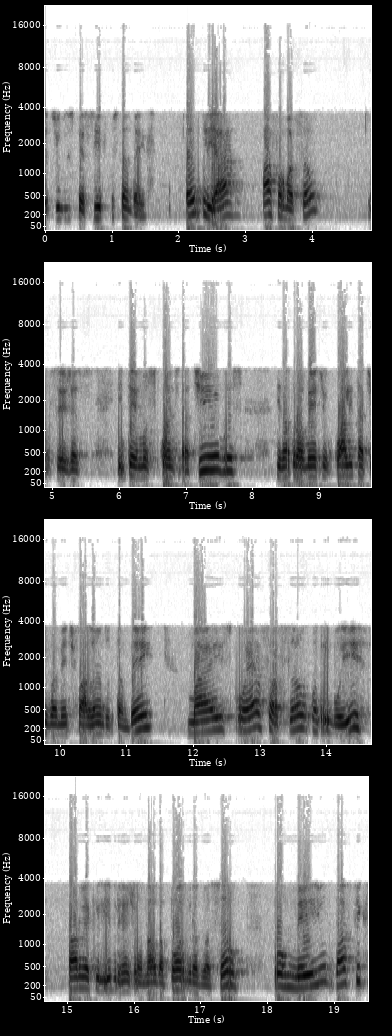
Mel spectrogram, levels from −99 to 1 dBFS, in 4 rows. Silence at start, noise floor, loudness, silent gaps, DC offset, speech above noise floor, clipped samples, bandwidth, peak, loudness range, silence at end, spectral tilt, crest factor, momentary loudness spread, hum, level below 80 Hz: 0 s; -50 dBFS; -12 LUFS; none; under 0.1%; 39 dB; under 0.1%; 9.6 kHz; 0 dBFS; 3 LU; 0.05 s; -7.5 dB/octave; 12 dB; 9 LU; none; -50 dBFS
